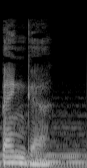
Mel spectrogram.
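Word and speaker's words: Beqa: Bea Lagoon, pronounced Benga off the southern coast of Vitil Leu is world famous for one specific experience.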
